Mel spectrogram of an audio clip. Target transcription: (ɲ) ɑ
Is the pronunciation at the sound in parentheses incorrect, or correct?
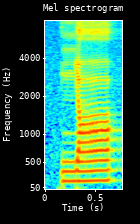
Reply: correct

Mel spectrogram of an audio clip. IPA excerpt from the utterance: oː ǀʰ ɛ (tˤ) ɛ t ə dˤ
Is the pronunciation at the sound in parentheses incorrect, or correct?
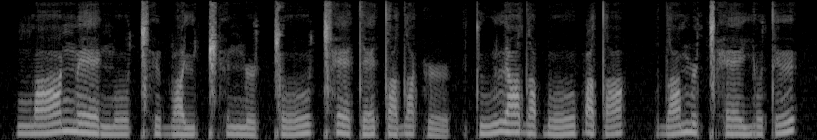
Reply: incorrect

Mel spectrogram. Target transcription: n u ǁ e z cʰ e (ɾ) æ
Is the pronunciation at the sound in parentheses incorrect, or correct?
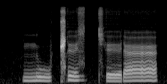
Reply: correct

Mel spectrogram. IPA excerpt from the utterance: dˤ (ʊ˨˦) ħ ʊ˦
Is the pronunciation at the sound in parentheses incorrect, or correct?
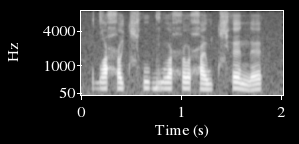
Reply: incorrect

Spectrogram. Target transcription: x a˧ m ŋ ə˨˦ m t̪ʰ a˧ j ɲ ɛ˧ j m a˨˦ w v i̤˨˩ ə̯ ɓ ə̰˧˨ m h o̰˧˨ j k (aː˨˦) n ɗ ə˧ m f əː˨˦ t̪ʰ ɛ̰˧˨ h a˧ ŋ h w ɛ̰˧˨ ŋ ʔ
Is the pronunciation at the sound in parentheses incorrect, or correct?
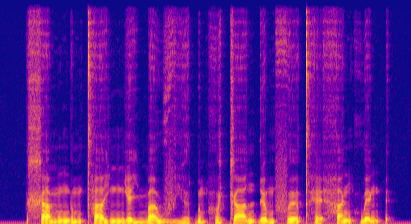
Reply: correct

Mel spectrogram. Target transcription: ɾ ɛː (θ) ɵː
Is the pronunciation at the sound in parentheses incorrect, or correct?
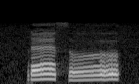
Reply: correct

